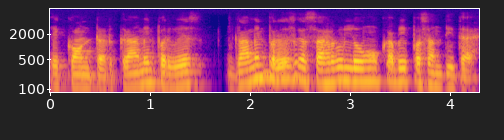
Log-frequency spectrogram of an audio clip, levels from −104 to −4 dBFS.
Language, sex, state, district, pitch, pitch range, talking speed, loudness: Hindi, male, Bihar, Gopalganj, 135 Hz, 120-155 Hz, 165 wpm, -18 LUFS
